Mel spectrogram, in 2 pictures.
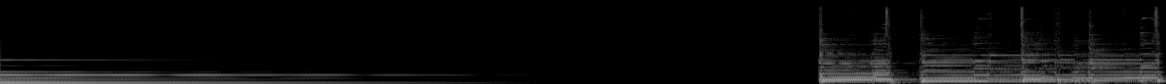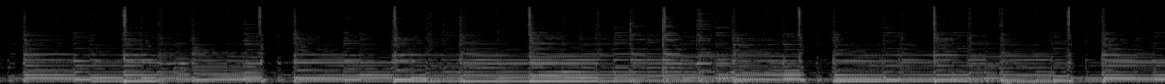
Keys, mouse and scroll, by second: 13.0 Escape, 23.0 space.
